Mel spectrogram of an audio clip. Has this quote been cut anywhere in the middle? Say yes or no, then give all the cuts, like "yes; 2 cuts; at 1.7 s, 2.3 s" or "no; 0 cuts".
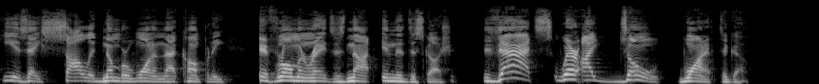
yes; 2 cuts; at 4.8 s, 6.7 s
